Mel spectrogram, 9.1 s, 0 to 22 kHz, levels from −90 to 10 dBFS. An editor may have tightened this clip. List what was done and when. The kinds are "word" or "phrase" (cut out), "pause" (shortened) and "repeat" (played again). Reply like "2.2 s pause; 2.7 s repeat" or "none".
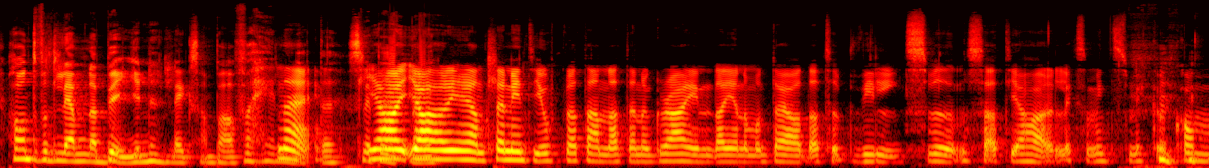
none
